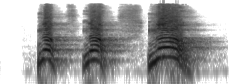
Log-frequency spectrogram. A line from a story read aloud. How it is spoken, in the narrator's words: he screamed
